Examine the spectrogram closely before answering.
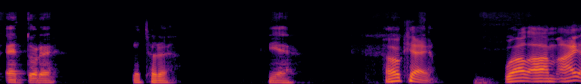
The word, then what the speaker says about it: Ettore: Ettore. What's the correct one? Well, I would say that one's pretty much correct for English, but in Italian it's Ettore.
